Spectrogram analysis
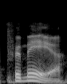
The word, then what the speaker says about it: premiere: Premiere or premiere? I've never really noticed it. It's premiere.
